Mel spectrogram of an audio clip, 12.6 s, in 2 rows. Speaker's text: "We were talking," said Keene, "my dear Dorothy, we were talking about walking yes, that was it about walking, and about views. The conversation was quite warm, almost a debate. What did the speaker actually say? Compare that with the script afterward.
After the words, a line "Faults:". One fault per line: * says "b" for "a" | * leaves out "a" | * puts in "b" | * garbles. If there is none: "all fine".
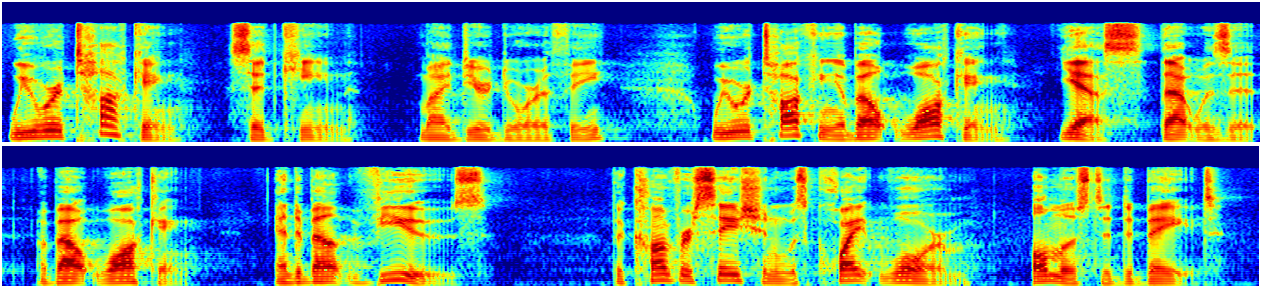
"We were talking," said Keene, "my dear Dorothy, we were talking about walking yes, that was it about walking, and about views. The conversation was quite warm, almost a debate.
Faults:
all fine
